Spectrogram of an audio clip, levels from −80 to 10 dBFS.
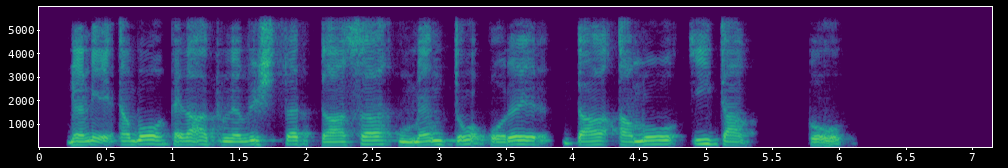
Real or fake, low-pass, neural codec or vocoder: fake; 5.4 kHz; codec, 16 kHz, 1 kbps, FunCodec, trained on Chinese and English, 50 frames a second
